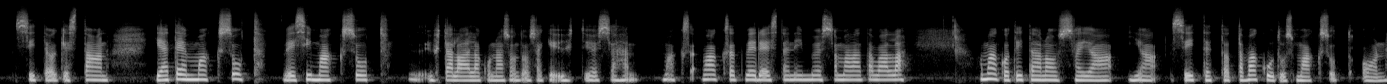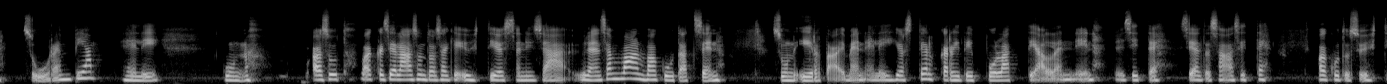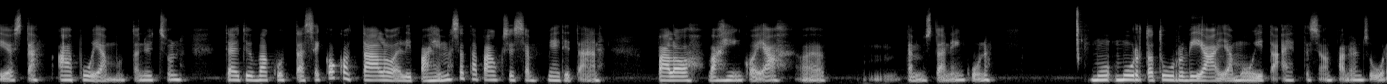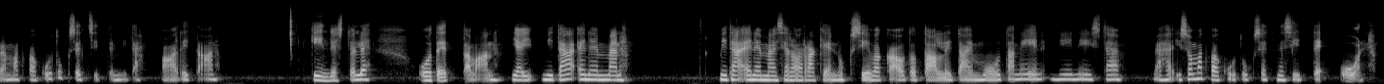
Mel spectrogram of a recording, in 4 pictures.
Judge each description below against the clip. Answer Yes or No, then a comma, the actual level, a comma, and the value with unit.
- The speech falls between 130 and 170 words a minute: No, average, 110 wpm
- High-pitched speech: Yes, high, 210 Hz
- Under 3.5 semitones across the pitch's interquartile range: Yes, average, 2.8 semitones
